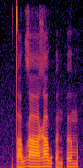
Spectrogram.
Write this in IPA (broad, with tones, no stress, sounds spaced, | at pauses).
t̪ a˨˦ w ɣ aː˧ ɣ a˧ w ʔ ə˨˩ n ʔ əː˧ m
